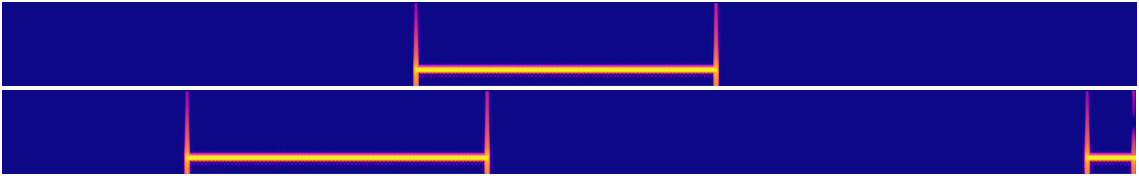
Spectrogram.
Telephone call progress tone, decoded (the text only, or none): ringback tone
